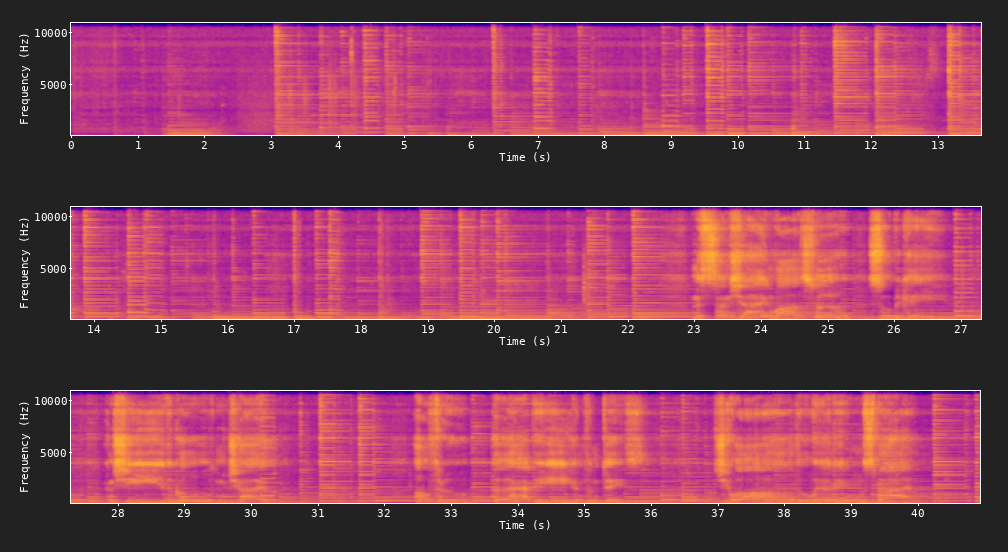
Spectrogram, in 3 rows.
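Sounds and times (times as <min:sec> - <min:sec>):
acoustic guitar chords: 0:00.0 - 0:40.9.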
